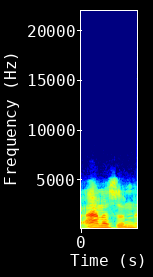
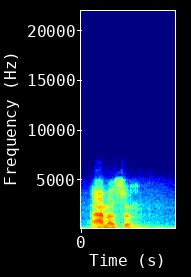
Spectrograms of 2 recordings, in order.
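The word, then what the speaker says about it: Anacin: Just ask for Anison at any drug counter. It's spelled A-N-A-C-I-N. Anison.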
